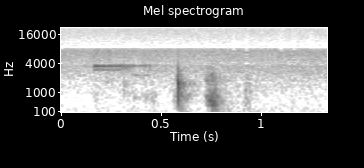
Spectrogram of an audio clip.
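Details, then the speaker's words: Two short, soft electronic chirps in a quiet room as a Feellife AirICU Max+ portable mesh nebulizer powers on after the medicine cup is plugged into its controller. "And I'm going to take this medicine cup uh and I'm going to plug this into it. So, now we're we're on and we're operating through this."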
